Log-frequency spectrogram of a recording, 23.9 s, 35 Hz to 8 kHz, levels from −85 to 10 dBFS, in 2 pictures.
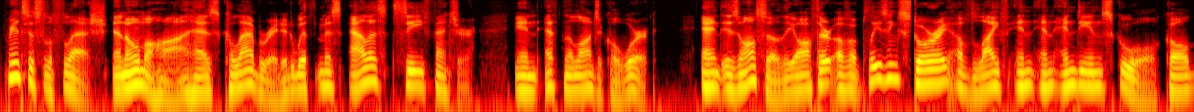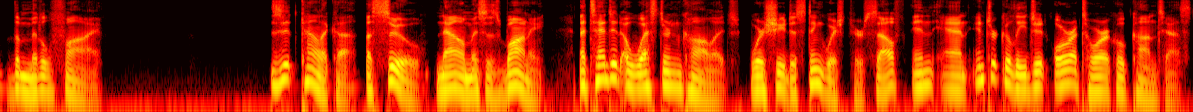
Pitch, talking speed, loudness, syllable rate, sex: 110 Hz, 135 wpm, -21 LUFS, 4.8 syllables/s, male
